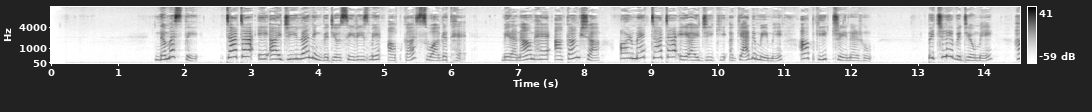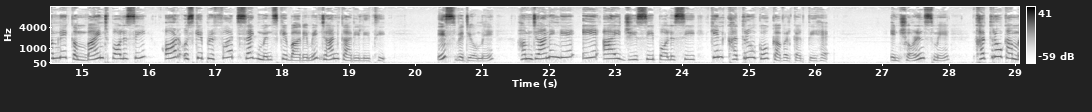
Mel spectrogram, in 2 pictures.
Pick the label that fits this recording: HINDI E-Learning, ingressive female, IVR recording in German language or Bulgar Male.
HINDI E-Learning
